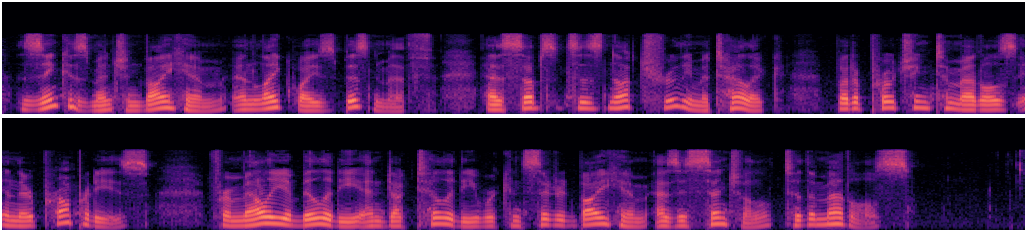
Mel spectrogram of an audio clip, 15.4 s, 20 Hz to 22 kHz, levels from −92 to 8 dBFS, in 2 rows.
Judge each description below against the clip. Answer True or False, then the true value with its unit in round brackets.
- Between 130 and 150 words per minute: True (135 wpm)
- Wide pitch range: True (5.9 semitones)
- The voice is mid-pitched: True (145 Hz)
